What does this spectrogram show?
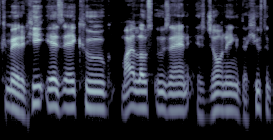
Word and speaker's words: Milos: he was in town for his visit well Milos usan announced he is committed to the Houston Cougars and head coach Kelvin Samson Thursday I said his name pronounce it as Milos it is Milos call him Los that's what I'm gonna do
